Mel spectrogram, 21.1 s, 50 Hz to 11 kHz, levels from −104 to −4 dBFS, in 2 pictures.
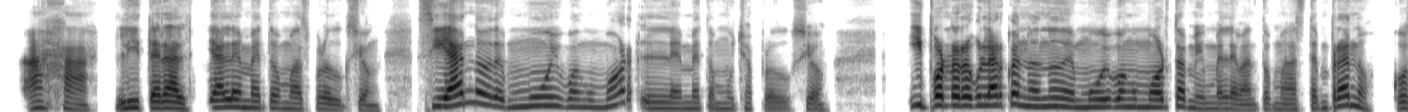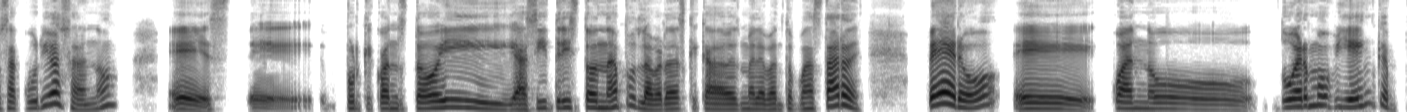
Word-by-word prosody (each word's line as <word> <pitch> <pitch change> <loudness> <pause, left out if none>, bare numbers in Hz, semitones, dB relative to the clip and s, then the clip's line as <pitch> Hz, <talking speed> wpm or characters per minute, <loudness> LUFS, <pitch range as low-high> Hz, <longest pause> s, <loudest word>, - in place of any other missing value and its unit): Ajá, - - -2
literal, 190 -3 +2
ya 205 0 +3
le 220 0 +3
meto 190 -1 -6
más 160 -2 -8
producción. 140 -5 -9 0.2
Si 240 +1 +3
ando 305 +1 +6
de 235 -3 -1
muy 250 +4 -3
buen 220 -2 -7
humor, 230 +11 -4
le 175 -2 -8
meto 170 0 -11
mucha 160 0 -14
producción 70 - -12 0.6
y, 275 +2 +2
por 270 0 +7
lo 265 - +8
regular, 265 +1 +5
cuando 285 -6 +1
ando 235 +1 -2
de 225 -2 -1
muy 215 +2 -2
buen 225 0 -1
humor, 215 0 +1
también 190 -9 -3
me 160 -1 -7
levanto 150 0 -7
más 150 -1 -10
temprano, 180 - -1
cosa 180 0 -4
curiosa, 190 - -2
¿no?, 245 - -9 0.3
este, 455 -2 -3 0.2
porque 180 -4 -7
cuando 170 -1 -1
estoy 180 -3 0
así 185 +5 -1
tristona, 200 +1 0
pues, 255 - -8
la 155 - +5
verdad 155 +2 +1
es 160 - -6
que - - -18
cada - - +1
vez 155 0 -1
me 155 -1 -4
levanto 155 +1 -3
más 165 +2 -4
tarde. 255 +4 +4 0.5
Pero, 260 -4 +5
eh, 170 -3 0
cuando 165 -6 -2
duermo 240 +5 +2
bien, 225 +6 0
que - - -5
195 Hz, 165 wpm, -22 LUFS, 165-240 Hz, 0.6 s, lo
